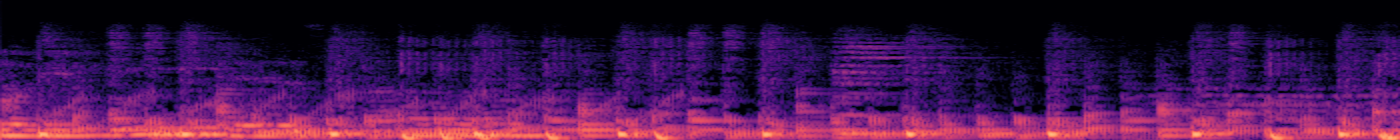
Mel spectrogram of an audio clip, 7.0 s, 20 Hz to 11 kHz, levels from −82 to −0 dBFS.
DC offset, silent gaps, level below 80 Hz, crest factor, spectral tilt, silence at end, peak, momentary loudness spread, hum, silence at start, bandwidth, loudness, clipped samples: under 0.1%; none; -36 dBFS; 14 dB; -10.5 dB/octave; 0 s; -10 dBFS; 8 LU; none; 0 s; 6 kHz; -25 LUFS; under 0.1%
